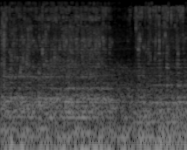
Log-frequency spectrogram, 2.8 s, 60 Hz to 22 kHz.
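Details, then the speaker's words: Bailey Phoenix 650 caravan water pump drawing from a full Aquaroll after priming; steady even rush of water from the tap with no sputtering or air gasps, delivering smoothly and normally. "When you press that on and you have your Aquaroll full and it's bringing water through, you may have a couple of gasps just like that, but it will eventually be nice and fluid."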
